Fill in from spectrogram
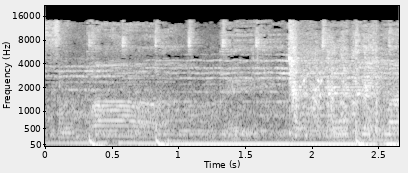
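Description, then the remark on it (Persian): A car drives along with a steady, loud low engine rumble and road noise, a brief whooshing swell partway through, and no voices. “تو ماشینه، داره میره.”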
